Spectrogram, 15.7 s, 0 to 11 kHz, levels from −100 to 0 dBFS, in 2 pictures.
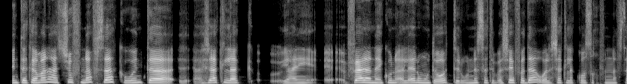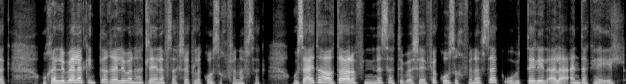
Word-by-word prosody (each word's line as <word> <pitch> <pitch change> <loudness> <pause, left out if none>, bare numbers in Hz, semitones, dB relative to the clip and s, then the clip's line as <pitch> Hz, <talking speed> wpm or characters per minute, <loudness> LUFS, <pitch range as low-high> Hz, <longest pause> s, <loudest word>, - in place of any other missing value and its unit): أنتَ 255 0 -2
كمان 285 +4 +3
هتشوف 300 -1 -2
نفسَك 300 +2 +3
وأنتَ 265 +2 -4 0.6
أ - - -11
شكلك 265 -2 +3 0.5
يعني، 210 +7 -5
آآ، 300 -1 -12
فعلًا 265 -3 +6
هيكون 255 +4 -4
قلقان 255 +1 -1
ومتوتّر 235 -1 -3
والناس 235 +4 -5
هتبقى 245 -1 -8
شايفة 275 -3 -1
ده، 290 +2 +1
والّا 225 - -4
شكلك 235 0 -5
واثق 230 -1 -8
في 205 - -15
نفسَك؟ 205 0 -9 0.4
وخلّي 235 +2 +2
بالك 270 +1 +6
أنتَ 235 -2 -7
غالبًا 235 +3 0
هتلاقي 225 -1 -1
نفسك 235 -2 -5
شكلك 210 -1 -8
واثق 215 -1 -8
في - - -14
نفسَك، 190 +3 -12 0.3
وساعتها 225 +1 +4
هتعرف 235 -2 +4
إن 205 - -9
الناس 245 +4 -4
هتبقى 215 -6 -7
شايفاك 200 +5 -5
واثق 230 +1 -4
في 210 - -12
نفسَك 270 +3 -2
وبالتالي 230 +3 -1
القلق 225 0 +1
عندك 215 -2 -4
هيقل. 180 -2 -7
240 Hz, 170 wpm, -26 LUFS, 215-265 Hz, 0.6 s, فعلًا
